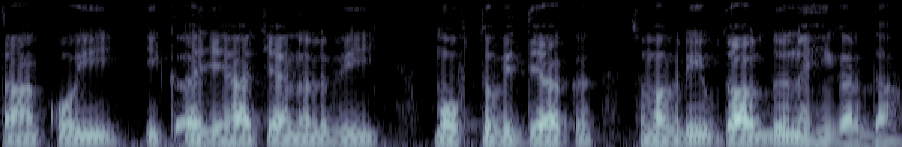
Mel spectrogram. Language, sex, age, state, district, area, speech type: Punjabi, male, 30-45, Punjab, Fatehgarh Sahib, rural, spontaneous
